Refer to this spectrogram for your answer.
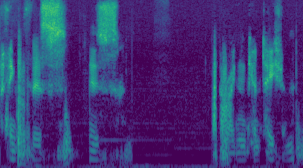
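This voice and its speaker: A man performs a put-on character voice. It sits at a fairly low pitch and moves at a fairly slow pace. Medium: game stream. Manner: curt, imperious.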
